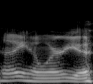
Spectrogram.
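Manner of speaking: put-on suburban way of talking. Guessing aloud what a character's voice will sound like, in a suburban accent. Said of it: "some like suburban like accent".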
